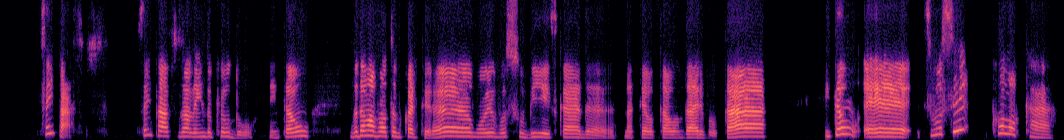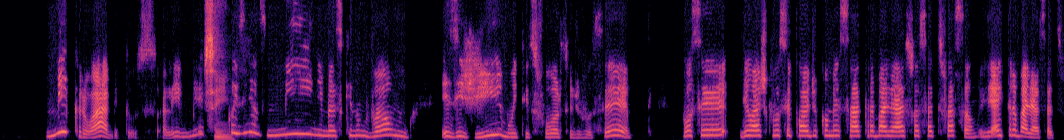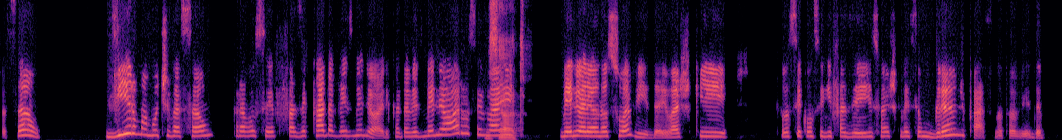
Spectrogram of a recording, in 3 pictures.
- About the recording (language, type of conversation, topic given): Portuguese, advice, Como posso manter a consistência diária na prática de atenção plena?
- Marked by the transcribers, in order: tapping; other background noise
